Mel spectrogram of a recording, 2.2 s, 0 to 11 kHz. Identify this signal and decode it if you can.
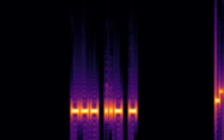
Morse code, heard as a keyed tone, about 49 wpm, 700 Hz. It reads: OUT
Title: Sentences from Top 100 Words - New Word Drill - 50wpm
